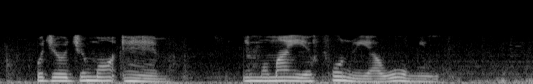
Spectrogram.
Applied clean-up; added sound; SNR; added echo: none; Train; 11 dB; none.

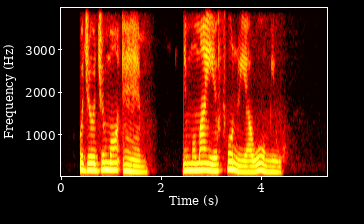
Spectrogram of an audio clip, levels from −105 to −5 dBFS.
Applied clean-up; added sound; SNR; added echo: none; none; none; none.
